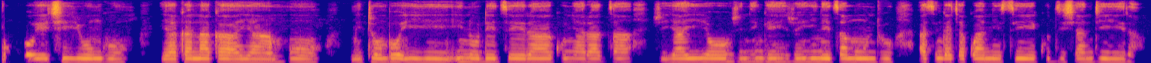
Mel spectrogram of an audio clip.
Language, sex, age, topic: Ndau, female, 36-49, health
